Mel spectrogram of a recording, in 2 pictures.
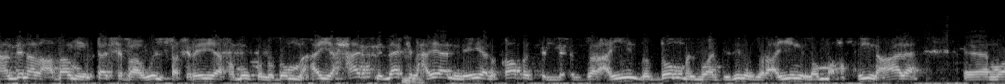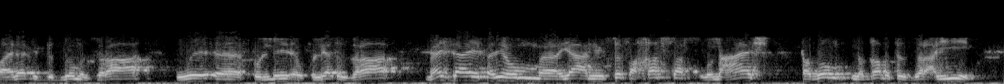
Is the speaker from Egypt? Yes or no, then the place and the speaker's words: yes; Upper Egypt, Egypt; عندنا في الصعيد زراعة القصب.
